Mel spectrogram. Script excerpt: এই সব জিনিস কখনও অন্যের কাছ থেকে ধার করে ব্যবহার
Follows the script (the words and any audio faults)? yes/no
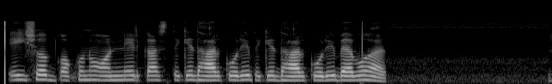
no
